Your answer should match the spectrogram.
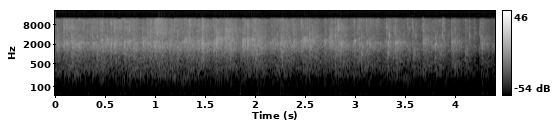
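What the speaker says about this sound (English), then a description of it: "give them a hand clap" Congregation applauding a confirmation class during a church service, a dense, even spread of clapping held at moderate, slightly distant level for several seconds.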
